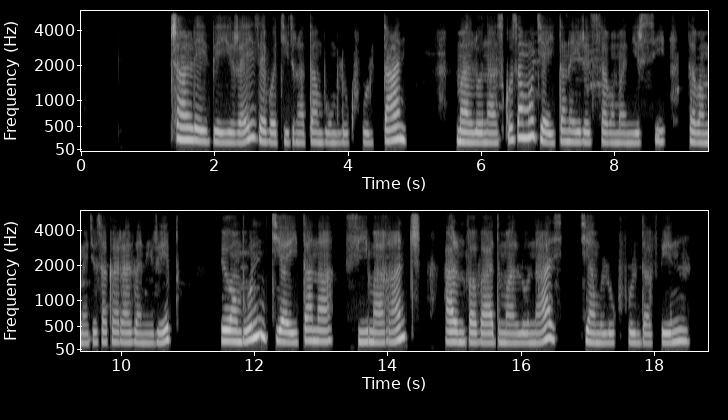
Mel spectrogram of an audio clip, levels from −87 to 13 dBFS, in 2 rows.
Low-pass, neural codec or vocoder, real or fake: 5.4 kHz; none; real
